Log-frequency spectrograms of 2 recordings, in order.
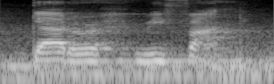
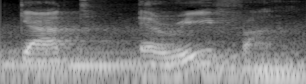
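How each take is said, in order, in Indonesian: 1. Tekanannya ada di suku kata kedua. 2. Tekanannya ada di suku kata pertama. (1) "kurang enak" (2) "Enaknya adalah"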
